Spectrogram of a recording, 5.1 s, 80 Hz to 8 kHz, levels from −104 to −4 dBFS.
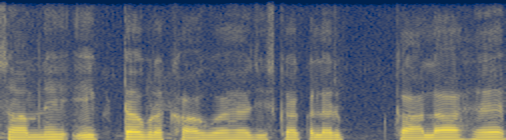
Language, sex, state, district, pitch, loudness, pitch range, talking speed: Hindi, male, Jharkhand, Deoghar, 130 Hz, -19 LUFS, 125-135 Hz, 120 wpm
